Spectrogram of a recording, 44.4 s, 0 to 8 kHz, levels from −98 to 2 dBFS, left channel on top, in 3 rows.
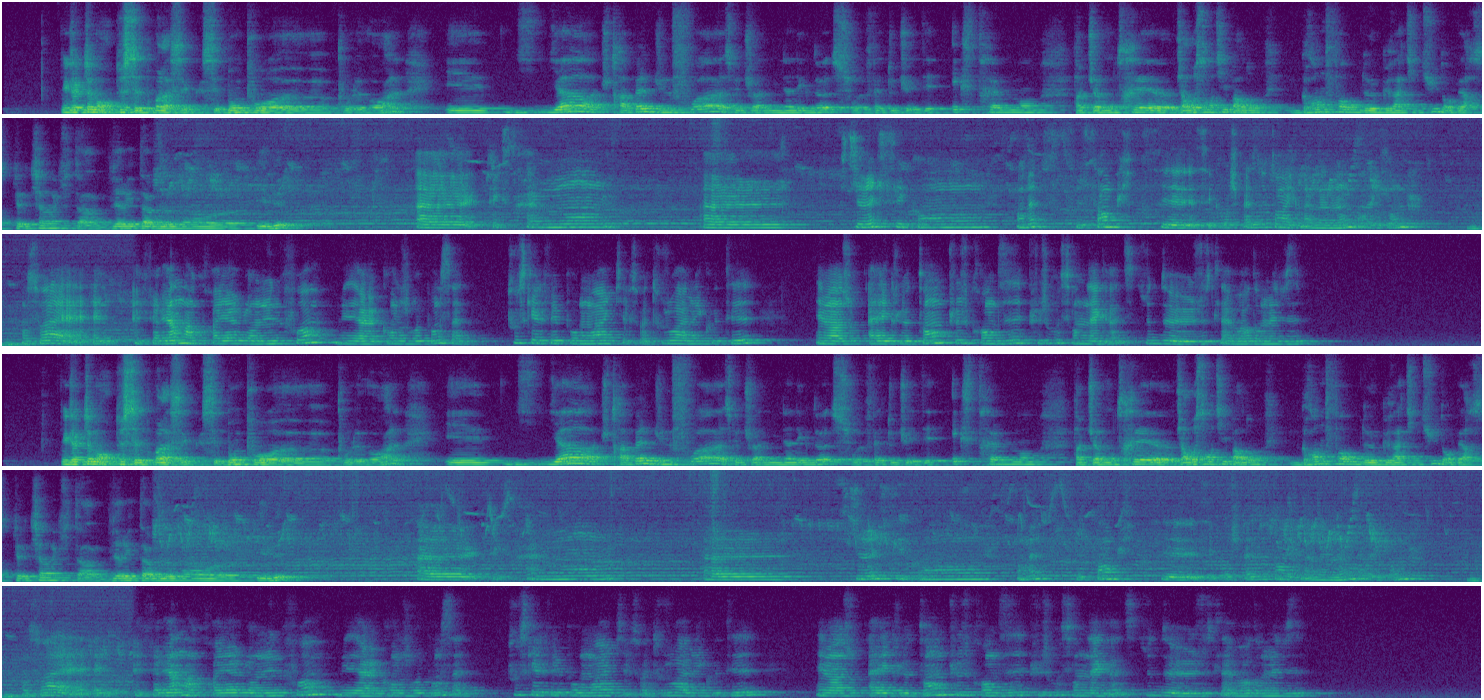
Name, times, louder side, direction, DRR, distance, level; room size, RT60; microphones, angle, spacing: voice 1, 0.6-17.7 29.4-29.7, equal, 5° right, 0 dB, 0.3 m, -27 dB
sound 1, 16.3-30.9, right 2 dB, 85° right, 0.5 m, -46 dB
voice 2, 18.9-21.0 21.8-22.7 23.2-29.0 29.8-34.3 34.7-37.2 37.7-42.7, left 2 dB, 80° left, 4 dB, 0.4 m, -36 dB
2.6 x 2.1 x 2.5 m, 0.78 s
head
